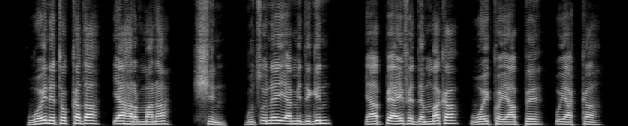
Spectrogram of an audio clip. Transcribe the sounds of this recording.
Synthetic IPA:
wɔjnɛt̪ɔkːɐd̪ɐɪjaːɦɐɾmːɐnɐ | ʃɪn | ɡʊt͡sʼʊnɛjɐmɪd̪ɪɡɪn | ʔjaːpːɛɐjf̬ɛd̪ɛmːɐkɐwɔjkːɔɪjaːpːɛʊjɐkːɐ

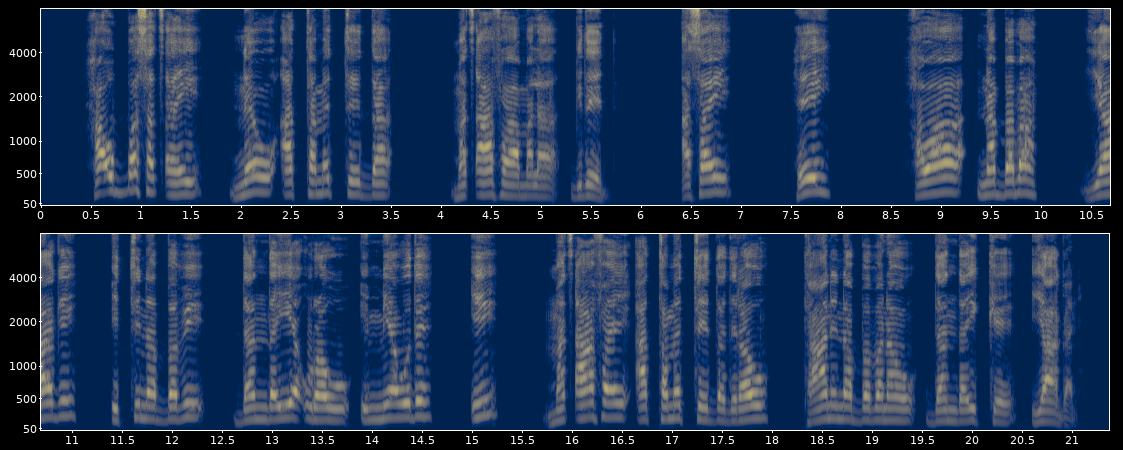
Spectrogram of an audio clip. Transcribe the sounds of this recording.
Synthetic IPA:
hɐʊbːɐsɐt͡sʼɐj | nɛwʔɐt̪ːɐmɛt̪ːe̞ːd̪ːɐ | mɐt͡sʼaːfaːmɐlɐɡɪd̪e̞ːd̪ːɐ | ʔɐsɐj | hɛj | hɐwaːnɐbːɐbɐ | jaːɡɪ | ɪt̪ːɪnɐbːɐbɪ | d̪ɐnd̪ɐjɪjaʔʊɾɐwɪmːɪjawɔd̪ɛ | ɪ | mɐt͡sʼaːfɐjʔɐt̪ːɐmɛt̪ːe̞ːd̪ːɐd̪ɪɾɐw | t̪aːnɪnɐbːɐbɐnɐwd̪ɐnd̪ɐjɪkːɛjaːɡɐ̰nɐ

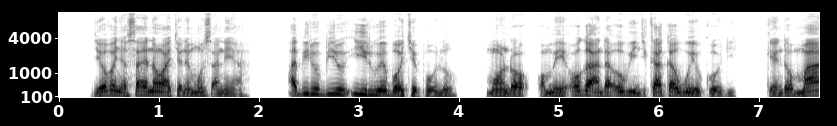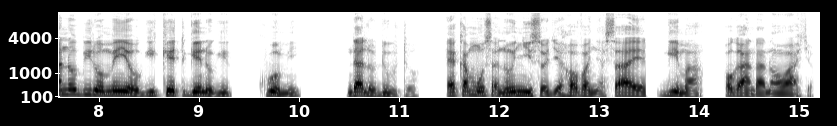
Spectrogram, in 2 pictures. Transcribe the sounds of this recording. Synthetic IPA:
d͡ʒɛhɔvaɲasajenɔwat͡ʃɔnɪmʊsanɪa̰ | abiɾobiɾoʔiɾwebɔt͡ʃepolo | mɔndɔːmɪɔɡandaʔowiɲd͡ʒkakawojokodi | kendomanobiɾomɪjɔɡɪketɡenoɡi | kwomi | ndaloduto | ɛkamʊsanoɲisɔd͡ʒɛɦɔvaɲasa̰jeɡɪma | ɔɡandanɔwat͡ʃɔ̰

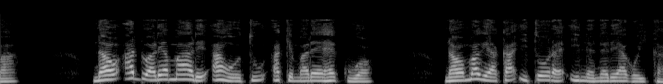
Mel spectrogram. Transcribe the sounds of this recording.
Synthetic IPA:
a | naɔʔadoaɾeamaːɾeʔahotuʔakemaɾɛːhɛkuɔ | naɔmaɣeakaʔitoɾaʔinɛnɛɾeaɣoika

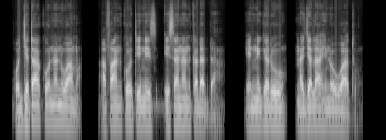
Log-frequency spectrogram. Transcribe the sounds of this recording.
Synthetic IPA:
hɔd͡ʒːɛt̪aːkoːnɐnwaːmɐ̥̰ | ʔɐfaːŋko̞ːt̪iːnɪsɪsɐnɐŋkɐd̪ɐd̪ːɐ̰ | ʔɪnːɪɡɐɾuː | nɐd͡ʒɐlaːhɪnɔwːaːt̪ʊ̥

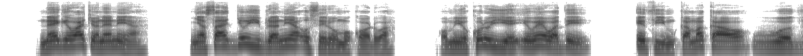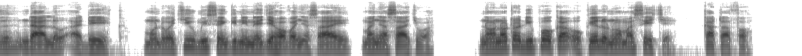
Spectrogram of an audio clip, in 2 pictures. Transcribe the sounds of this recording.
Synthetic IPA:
nɛɡɪwat͡ʃɔnɛnɪja | ɲasat͡ʃ̚d͡ʒoibɾanɪjaoseɾomokɔdwa | ɔmɪjokoɾojeɪwɛwad̪ɪ | et̪imkamakaɔwod̪ndaloʔadek | mɔndɔwat͡ʃiumiseŋɡnɪnɛd͡ʒɛhɔvaɲasajemaɲasat͡ʃwa̰ | nɔnɔtɔdipokaʔokelonwamasɪt͡ʃḛ | katat̪ɔ̰

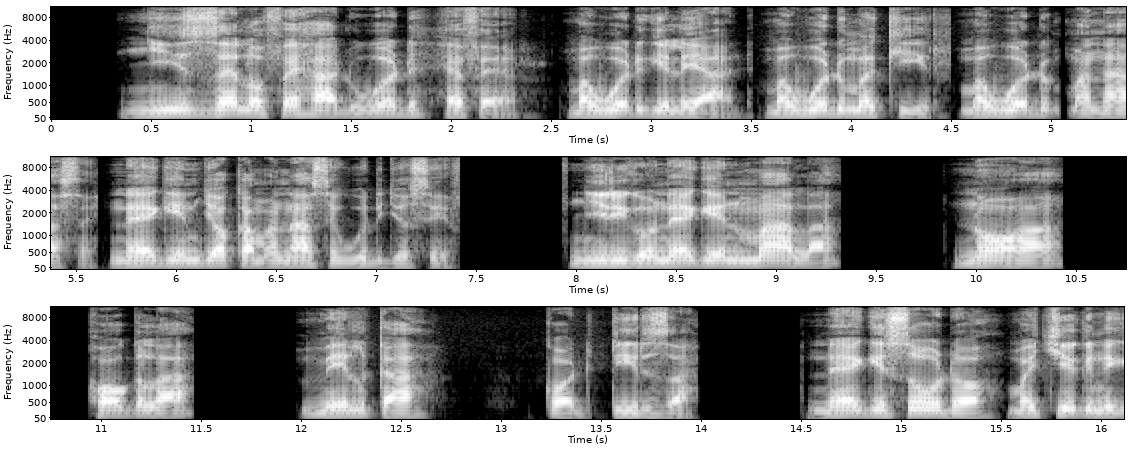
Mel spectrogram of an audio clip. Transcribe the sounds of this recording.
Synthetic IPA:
ɲiszɛlɔfɛɦadwodhɛfɛ̰r | mawodɡɪlɪa̰dmawodmakirmawodmanasɛ̰nɛɡɪnd͡ʒɔkamanasɛwodd͡ʒosɛ̰f | ɲiɾiɡonɛɡɪnmala | nɔa | kɔɡla | mɪlka | kɔdtiɾza̰ | nɛɡɪsʊdɔmat͡ʃjeɡnɪ

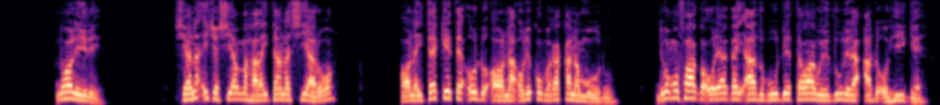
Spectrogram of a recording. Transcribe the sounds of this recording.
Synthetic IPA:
nɔɾeɾḛ | ɕjanaʔeɕjɔɕjamaɦaɾaitanaɕiaɾwɔ | naitɛkeːtɛʔodoʔɔnaʔoɾekomwɛɣakanamoːɾu | neɣɔmofaːɡɔʔoɾeaɡaiʔaðuɣuːdetɛwaɣweðuɾeɾaʔadoːɦiːɡɛ

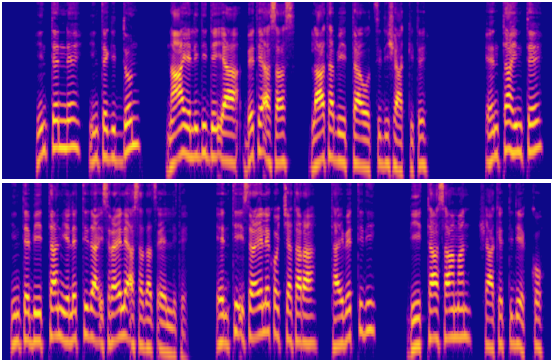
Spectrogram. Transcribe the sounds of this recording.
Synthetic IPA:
hɪnt̪ːɛnːɛhɪnt̪ːɛɡɪd̪ːɔnː | ɐʔɐjɛlɪd̪ɪd̪ɛʔɪ̰jaːbɛt̪ɛɐsaːs | laːt̪ɐbiːt̪ːaːo̞ːt͡sːɪd̪ɪʃaːkːɪt̪ɛ | ʔɛnt̪ːɐhɪnt̪ːɛ | hɪnt̪ːɛbiːt̪ːɐnjɛlɛt̪ːɪd̪ɐɪsɾaːʔelɛɐsɐd̪ɐt͡sʼe̞ːlːɪt̪ɛ̰ | ʔɛnt̪ːɪɪsɾaːʔeːlɛkɔt͡ʃːɐt̪ɐɾɐt̪ɐjbɛt̪ːɪd̪ɪ | biːt̪ːaːsaːmɐnʃaːkɛt̪ːɪd̪ɪɛkːɔ

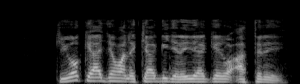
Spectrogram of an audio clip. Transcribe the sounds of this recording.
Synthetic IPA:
keɣɔkead͡ʑɛhwanekeaɡiɲɛɾɛiɾeaɡeɾwɔ̰ʔateɾe

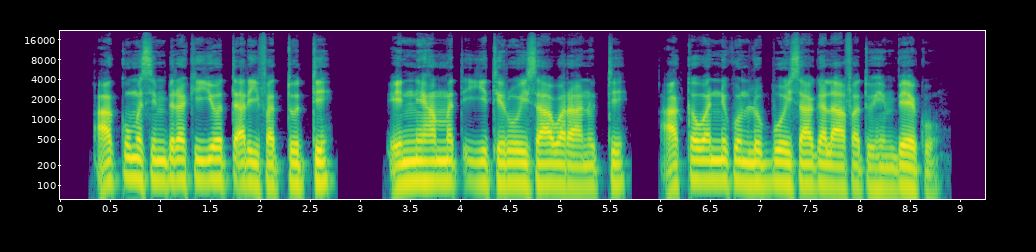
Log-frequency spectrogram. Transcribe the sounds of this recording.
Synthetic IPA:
ʔɐ̰kːʊmɐsɪmbɪɾɐkɪjːo̞ːt̪ːɪɐɾiːfɐt̪ːuːt̪ːɪ | ʔɪnːɪhɐmːɐt̪ʼɪjːɪt̪ɪɾuːɪsaːwɐɾaːnʊt̪ːɪ | ʔɐ̰kːɐwɐnːɪkʊnlʊbːuːɪsaːɡɐlaːfɐt̪ʊhɪmbe̞ːkʊ̰

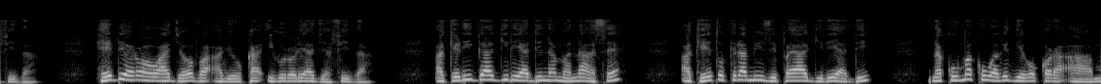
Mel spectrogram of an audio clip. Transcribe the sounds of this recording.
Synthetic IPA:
fiða | heːndeɔɾɔhɔwad͡ʒɛhɔvaʔaɣeokaʔiɣoɾoɾead͡ʒɛfiða | akeɾiːɡaɡiɾeadinamanasɛ | akeːtokeɾamizipajaɡiɾeadi | nakuːmakouaɣeðieɣokɔɾa̰ʔam

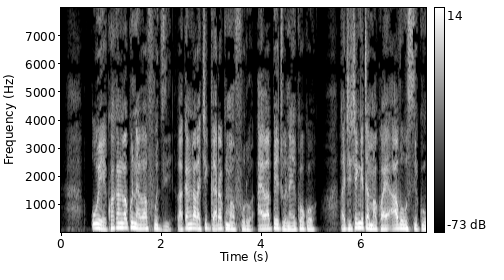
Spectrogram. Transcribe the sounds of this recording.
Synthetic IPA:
uje̞kwakaŋɡakunaʋafud͡ziʋakaŋɡaʋat͡ʃiɡʱaɾakumafuɾoajiʋape̞d͡ʒwe̞naiko̞ːko̞ | ʋat͡ʃit͡ʃe̞ŋɡe̞tamakwajaaʋo̞usiːku

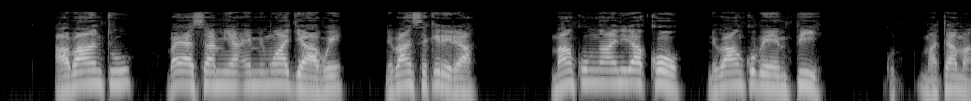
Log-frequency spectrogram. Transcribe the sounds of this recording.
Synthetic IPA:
aβaːntu | βajasamjae̞mimwaːɟaːβwe̞ | ne̞βanse̞ke̞ɾe̞ɾa | baːŋkuŋːaːniɾako̞ | ne̞βaːŋkuβe̞ːmpi | ku | matama̰

